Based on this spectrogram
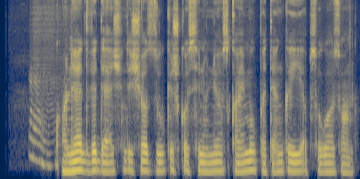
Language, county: Lithuanian, Alytus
